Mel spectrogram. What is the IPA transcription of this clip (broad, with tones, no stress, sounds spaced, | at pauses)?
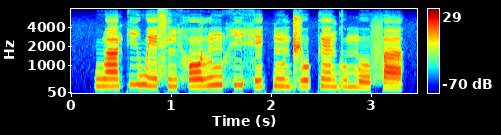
w ã˧ k i˦ w e˧ s ĩ˨ h ɔ˧ l ũ˦ h i˦˨ h e˨˦ k͡p ũ˧ d͡ʒ o˧ k ɛ̃˦ ɡ u˧ m o˨ f a˨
